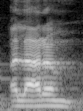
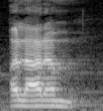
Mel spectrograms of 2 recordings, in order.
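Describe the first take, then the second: The two takes are said the same way.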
